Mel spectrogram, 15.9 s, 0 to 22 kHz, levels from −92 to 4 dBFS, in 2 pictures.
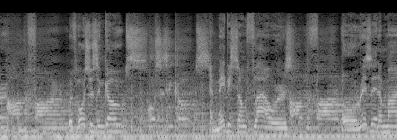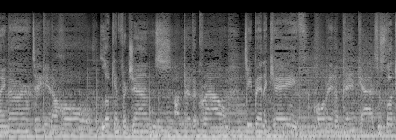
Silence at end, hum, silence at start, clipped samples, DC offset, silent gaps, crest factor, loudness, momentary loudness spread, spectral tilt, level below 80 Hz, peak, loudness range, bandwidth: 0 s; none; 0 s; under 0.1%; under 0.1%; none; 14 dB; -20 LUFS; 3 LU; -4.5 dB/octave; -24 dBFS; -4 dBFS; 1 LU; 16 kHz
